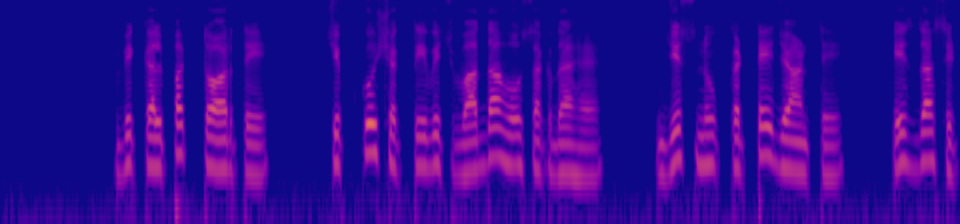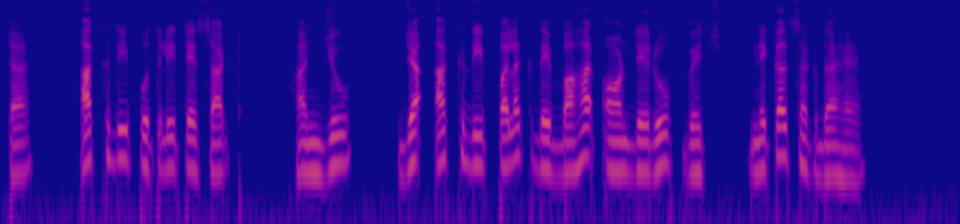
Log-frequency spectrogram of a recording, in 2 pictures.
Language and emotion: Punjabi, neutral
